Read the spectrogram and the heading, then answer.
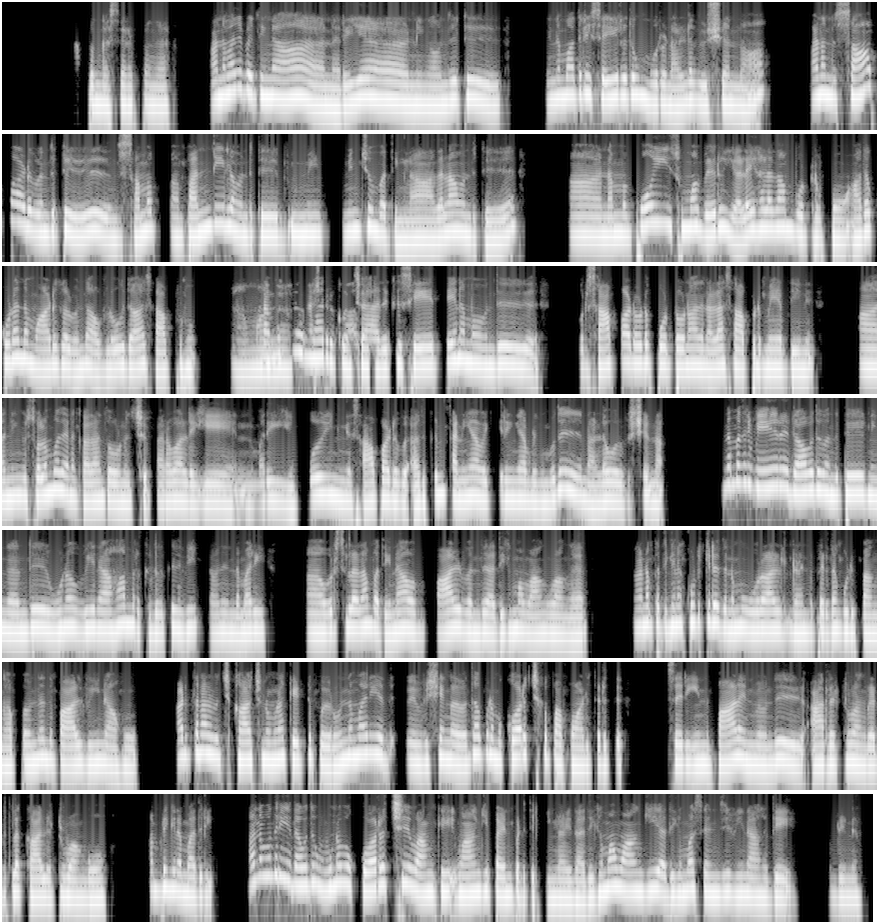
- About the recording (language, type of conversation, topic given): Tamil, podcast, உணவு வீணாவதைத் தவிர்க்க எளிய வழிகள் என்ன?
- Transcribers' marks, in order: other noise; "கொறச்சு" said as "குறைச்சு"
